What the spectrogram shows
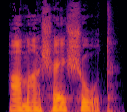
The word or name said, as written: आमाशय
